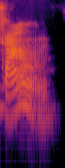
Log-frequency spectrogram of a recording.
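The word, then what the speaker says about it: Samhain: apparently the original uh the original irish um pronunciation is sound definitely we don't say it in america so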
